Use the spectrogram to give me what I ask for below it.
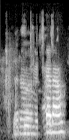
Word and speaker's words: cerrar: So that's a double R, and it makes a R noise. You have to roll your R's in Spanish sometimes. So it's really important to be able to make that distinction in Spanish between cerrar and cerrar.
